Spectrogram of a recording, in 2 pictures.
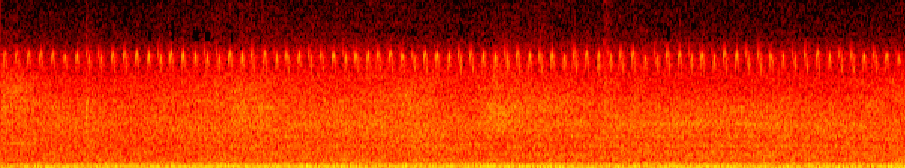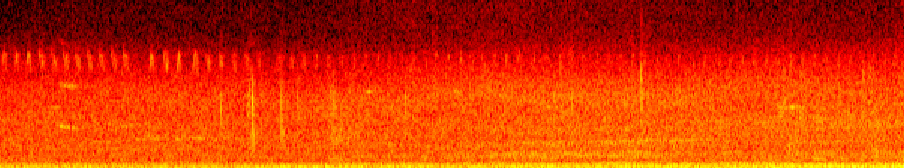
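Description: Road traffic of motorcycles and cars driving over a railway level crossing: a steady mix of small engines and tyre noise, growing a little louder near the end.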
